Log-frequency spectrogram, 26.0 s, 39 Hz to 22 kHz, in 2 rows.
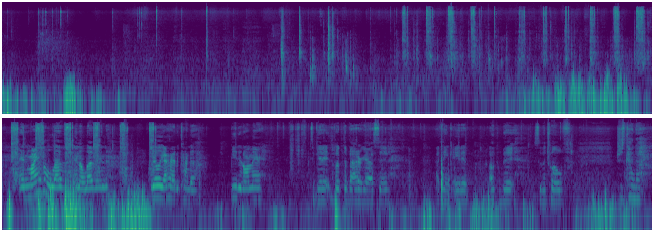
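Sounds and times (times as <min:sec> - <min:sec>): socket ratchet clicking: 0:07.9 - 0:16.1.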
